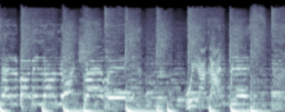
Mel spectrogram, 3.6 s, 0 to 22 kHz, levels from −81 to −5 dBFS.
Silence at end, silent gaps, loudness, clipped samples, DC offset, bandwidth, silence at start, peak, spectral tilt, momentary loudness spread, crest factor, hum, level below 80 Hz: 0 s; none; -11 LUFS; under 0.1%; under 0.1%; 18 kHz; 0 s; 0 dBFS; -4.5 dB/octave; 5 LU; 10 dB; none; -16 dBFS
